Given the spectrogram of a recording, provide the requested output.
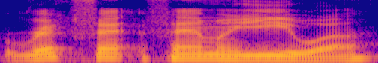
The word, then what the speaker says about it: Famuyiwa: Where Rick Famuyiwa, which I have learned to pronounce, the director of Dope, has landed The Flash, taking over from Seth Grahame-Smith.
